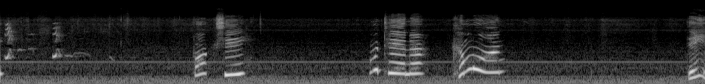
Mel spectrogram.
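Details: Three young Chihuahua pups exploring grass outdoors for their first time. They give loud, sharp yips and rising-then-falling whimpers in quick clusters, with a person encouraging them nearby.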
